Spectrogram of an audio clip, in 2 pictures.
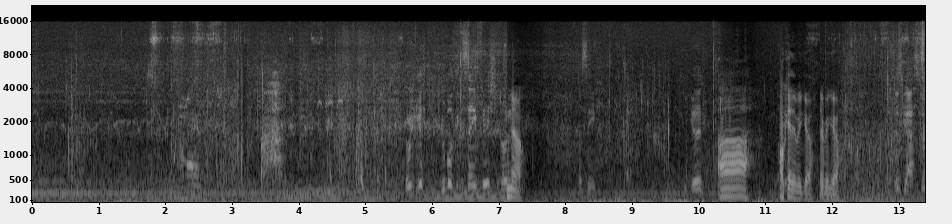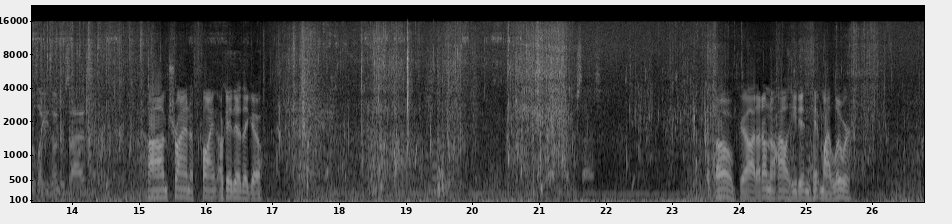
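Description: Wind blows and rumbles across open water.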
